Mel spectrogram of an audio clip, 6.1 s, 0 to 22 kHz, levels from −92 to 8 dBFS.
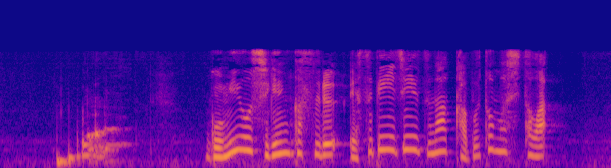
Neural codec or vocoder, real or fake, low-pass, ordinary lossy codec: codec, 16 kHz in and 24 kHz out, 2.2 kbps, FireRedTTS-2 codec; fake; 7.2 kHz; none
